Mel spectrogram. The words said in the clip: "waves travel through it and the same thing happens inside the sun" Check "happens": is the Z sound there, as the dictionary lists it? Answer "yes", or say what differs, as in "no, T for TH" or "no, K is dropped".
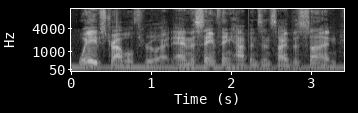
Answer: yes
